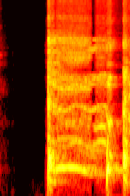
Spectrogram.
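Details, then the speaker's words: Adult with a hoarse voice coughing: a voiced, throaty cough followed by two shorter cough bursts, after a brief silence. "attendez je croyais qu voilà pardon j'ai la voix enrouée pardon"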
